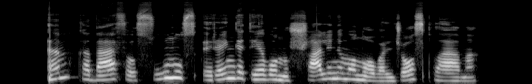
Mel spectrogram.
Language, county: Lithuanian, Šiauliai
